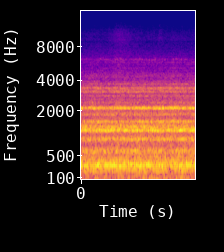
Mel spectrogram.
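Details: Hcalory 8KW diesel heater newly installed at an off-grid cabin, running just before switch-off: steady, even hum with a constant whirring fan note, no surging or knocking. It sounds healthy.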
